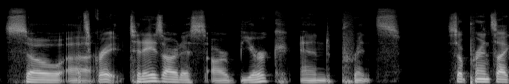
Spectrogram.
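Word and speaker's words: Björk: rally behind me in saying that it's not pronounced Bjork oh really it's pronounced Bjork Wow my whole world has been turned upside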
